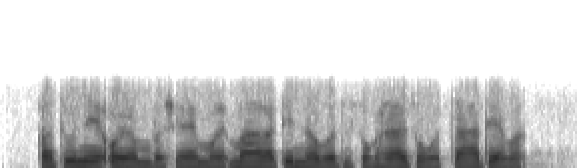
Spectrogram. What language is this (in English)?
Manipuri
